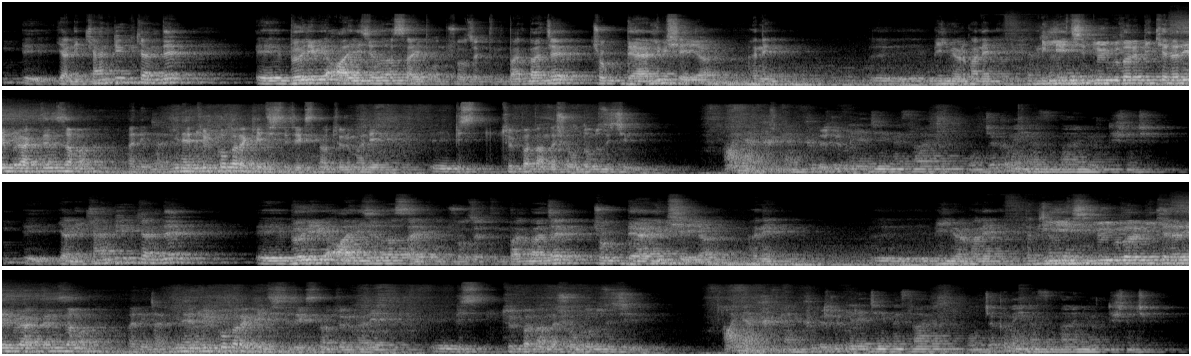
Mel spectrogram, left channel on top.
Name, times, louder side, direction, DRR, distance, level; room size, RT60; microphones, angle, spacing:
voice 1, 0.2-2.2 2.5-7.2 7.4-7.7 8.7-12.8 13.1-18.2 19.1-19.5 20.0-20.3, left 2 dB, 75° left, 2 dB, 0.5 m, -24 dB
Bus / Engine, 7.1-15.0, left 1 dB, 20° left, 0.3 m, -33 dB
voice 2, 10.2-11.2 13.4-14.1 19.0-23.3, right 1 dB, 35° right, -2 dB, 0.7 m, -29 dB
sound 1, 12.9-22.2, left 1 dB, 40° left, 0.8 m, -40 dB
6.0 x 2.2 x 2.8 m, 1.4 s
head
